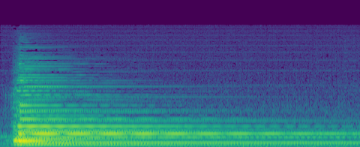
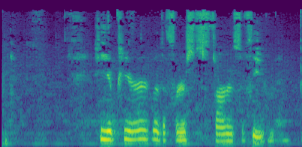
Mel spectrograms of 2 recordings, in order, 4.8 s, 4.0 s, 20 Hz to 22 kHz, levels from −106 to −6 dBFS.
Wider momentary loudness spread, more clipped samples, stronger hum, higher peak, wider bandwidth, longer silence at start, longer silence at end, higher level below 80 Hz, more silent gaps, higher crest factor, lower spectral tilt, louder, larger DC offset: first, 19 LU vs 12 LU; neither; neither; about the same, -6 dBFS vs -4 dBFS; second, 6.4 kHz vs 17 kHz; about the same, 0 s vs 0.05 s; about the same, 0 s vs 0 s; first, -56 dBFS vs -62 dBFS; neither; about the same, 20 dB vs 20 dB; first, -9.5 dB/octave vs -4 dB/octave; about the same, -24 LUFS vs -22 LUFS; first, 0.2% vs under 0.1%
